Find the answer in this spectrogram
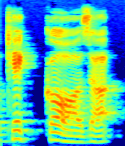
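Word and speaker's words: che cosa: the way the word k is a doubling word right it's a strong mana so we'll kick cause up that's what you would say kick cause up again double K we go up to it we stop we don't say it we only say one K and we stop in the phonation here's another thing right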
